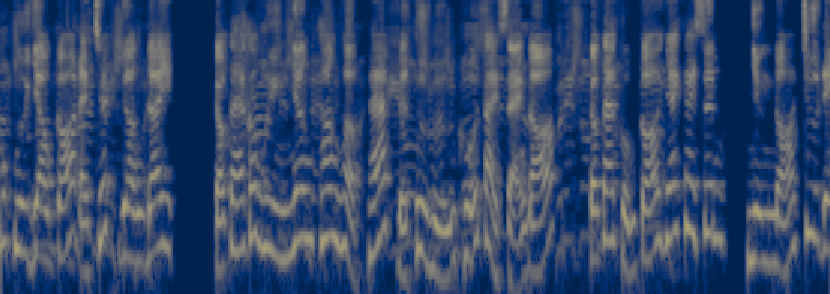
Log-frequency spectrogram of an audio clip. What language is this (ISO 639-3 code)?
vie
